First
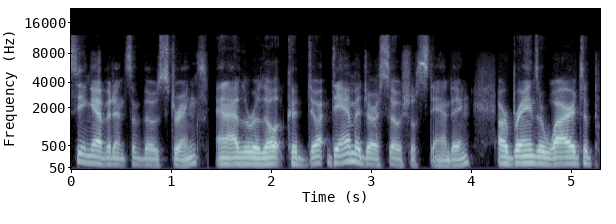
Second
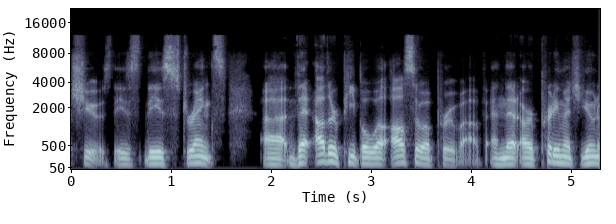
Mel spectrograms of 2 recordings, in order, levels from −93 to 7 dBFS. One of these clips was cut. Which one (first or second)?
first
